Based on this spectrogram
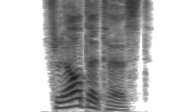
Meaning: inflection of flirten: 1. second-person singular preterite 2. second-person singular subjunctive II
- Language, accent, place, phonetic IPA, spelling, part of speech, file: German, Germany, Berlin, [ˈflœːɐ̯tətəst], flirtetest, verb, De-flirtetest.ogg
